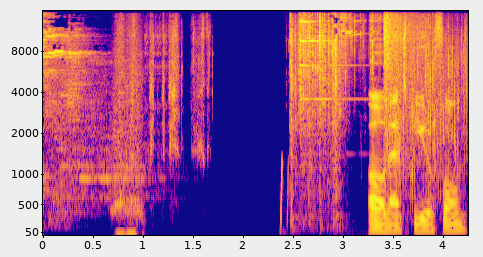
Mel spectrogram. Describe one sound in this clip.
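Short playful game sound effects chime and pop.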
